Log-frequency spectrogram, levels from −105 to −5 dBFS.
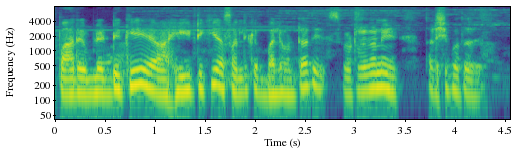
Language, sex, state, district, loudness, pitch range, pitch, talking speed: Telugu, male, Andhra Pradesh, Anantapur, -17 LUFS, 140-175 Hz, 155 Hz, 170 wpm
